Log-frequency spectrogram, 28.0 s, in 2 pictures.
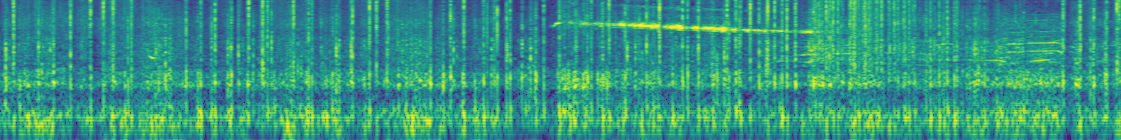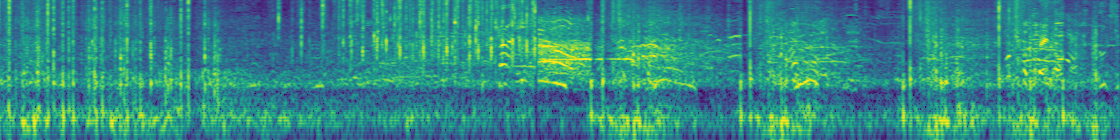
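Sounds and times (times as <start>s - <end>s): firework bangs and crackles: 0.0s - 28.0s
firework whistle falling in pitch: 6.8s - 10.8s.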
